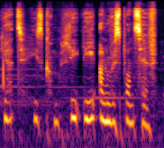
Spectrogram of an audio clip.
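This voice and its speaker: A woman's voice: mid-range voice, steady tone, normal speed, darkish tone, natural voice. A composed female field doctor in a video game, voiced by a woman, terse and practical. She keeps her reports short and matter-of-fact. The voice sits a little off the mic, with a game score playing behind. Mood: focused. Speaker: scientist on a planet mission. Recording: game audio, distant mic, music under.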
